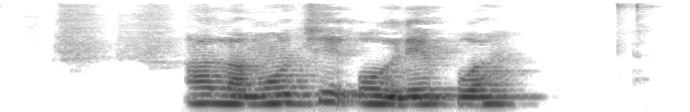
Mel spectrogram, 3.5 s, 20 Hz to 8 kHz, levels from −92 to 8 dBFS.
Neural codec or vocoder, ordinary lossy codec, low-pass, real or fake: autoencoder, 48 kHz, 128 numbers a frame, DAC-VAE, trained on Japanese speech; MP3, 32 kbps; 7.2 kHz; fake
